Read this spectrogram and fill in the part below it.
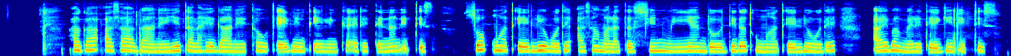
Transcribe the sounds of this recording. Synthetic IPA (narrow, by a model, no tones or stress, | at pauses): hɐɡaːʔɐsaːɡaːneːjɛt̪ʼɐlɐɦɛɡaːneːt̪ʰɐwt̪ʼeːlːɪnt̪ʼe̞ːlːɪŋkʰːɐɛɾɛt̪ːɛnːɐnɪt̪ʼːɪs | sɔmːʊat̪ʼeːlːɪjɔwɔd̪ɛʔɐsaːmɐlɐt̪ːɐsʃɪnmiːjjɐnd̪oːd̪ɪd̪ɐt̪ʼʊmaːt̪ʼeːlːɪjɔwɔd̪ɛ | ʔɐjbɐmɛɾɛt̪eːɡinɪt̪ʼːɪs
